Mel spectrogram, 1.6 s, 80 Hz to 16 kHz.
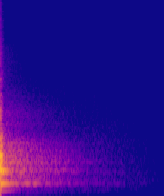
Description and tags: Recordings of different percussive sounds from abandoned small wave power plant. Tascam DR-100.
